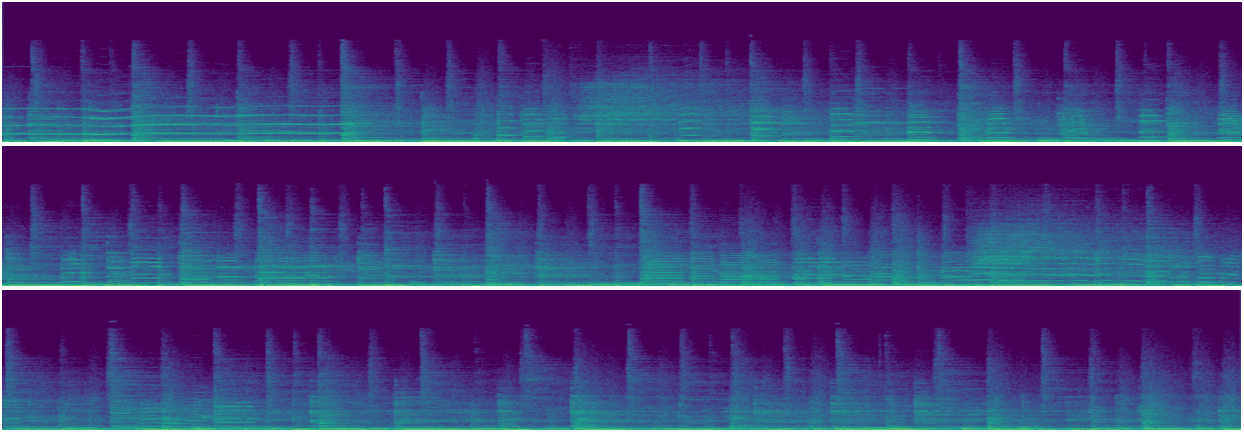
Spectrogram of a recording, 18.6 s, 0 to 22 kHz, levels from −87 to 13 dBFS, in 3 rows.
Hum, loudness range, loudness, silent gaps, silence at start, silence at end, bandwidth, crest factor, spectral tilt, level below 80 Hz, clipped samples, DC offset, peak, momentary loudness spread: none; 2 LU; -19 LUFS; none; 0 s; 0 s; 13 kHz; 14 dB; -6.5 dB/octave; -24 dBFS; under 0.1%; 0.1%; -4 dBFS; 5 LU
